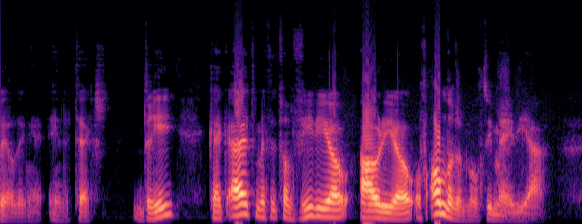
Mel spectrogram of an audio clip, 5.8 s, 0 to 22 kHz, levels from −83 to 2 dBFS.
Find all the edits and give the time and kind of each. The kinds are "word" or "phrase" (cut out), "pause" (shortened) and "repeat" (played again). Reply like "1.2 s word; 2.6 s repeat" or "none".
2.8 s word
